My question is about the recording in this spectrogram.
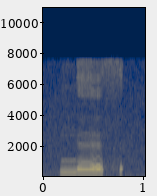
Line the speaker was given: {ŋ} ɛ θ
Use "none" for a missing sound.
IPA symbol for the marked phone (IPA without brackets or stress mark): ŋ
